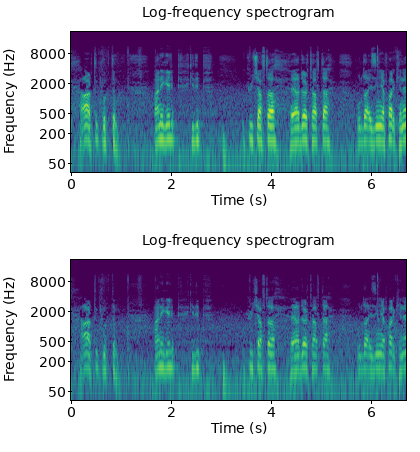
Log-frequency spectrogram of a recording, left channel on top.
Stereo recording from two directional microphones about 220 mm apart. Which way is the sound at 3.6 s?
15° left (ahead or behind).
